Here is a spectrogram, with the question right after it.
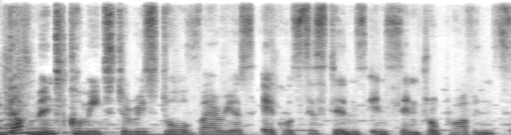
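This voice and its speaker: Zambian woman reading radio news. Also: lowish voice. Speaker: news presenter.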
